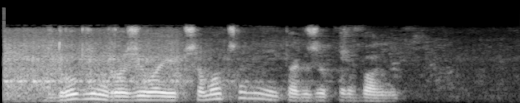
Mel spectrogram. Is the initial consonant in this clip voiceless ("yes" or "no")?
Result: no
